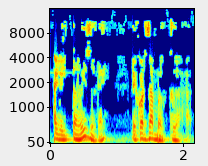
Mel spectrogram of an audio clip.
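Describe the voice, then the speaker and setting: A man voicing a curt, sharp-tongued young daughter. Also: medium pitch, racing, a little hiss or hum, natural voice. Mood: snappish. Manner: snappish, curt. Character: sharp-tongued young woman, daughter defending her boyfriend.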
